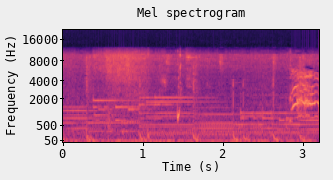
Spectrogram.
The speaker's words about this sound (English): Hello, Rue. My cat, Rue, says hello. Say hello to everybody, Rue.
